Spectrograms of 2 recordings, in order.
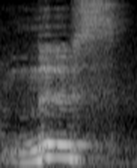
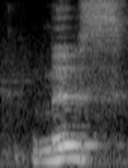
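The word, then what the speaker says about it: Muth: a candy store and it's called moose candies and i may pronounce that wrong uh it's moose m-u-t-h candies i don't know if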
